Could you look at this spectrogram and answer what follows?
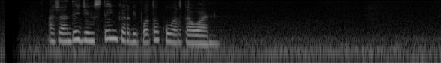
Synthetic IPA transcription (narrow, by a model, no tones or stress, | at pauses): ʔasant̪id͡ʒɨŋst̪ɪŋkɨrdipɔt̪ɔkəwart̪awan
